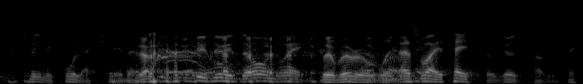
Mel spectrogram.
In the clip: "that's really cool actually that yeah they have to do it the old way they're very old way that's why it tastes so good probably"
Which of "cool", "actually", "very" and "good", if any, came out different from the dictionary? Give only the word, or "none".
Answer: actually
